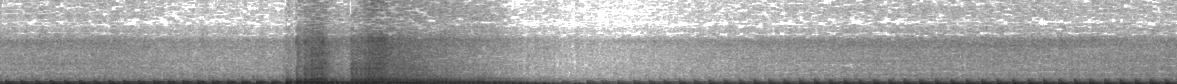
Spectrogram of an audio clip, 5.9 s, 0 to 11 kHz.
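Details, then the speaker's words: DVX400 quad riding after switching back from a 172.5 to a 160 main jet, which cured the rich running: even thumping, crisp throttle blip, quick return to a steady beat; normal running, carburetion dialed in. "So much better. I think we got her. Yeah! Got her dialed."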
